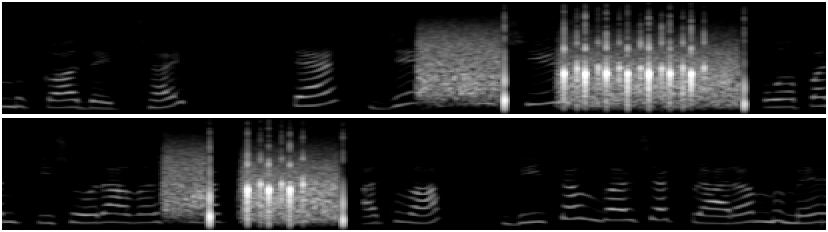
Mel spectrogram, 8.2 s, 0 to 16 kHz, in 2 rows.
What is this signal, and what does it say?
Pulse dialling, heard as a rotary dial, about 9 pulses a second, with speech in Maithili. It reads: 7 3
